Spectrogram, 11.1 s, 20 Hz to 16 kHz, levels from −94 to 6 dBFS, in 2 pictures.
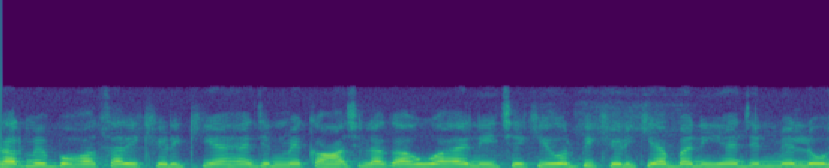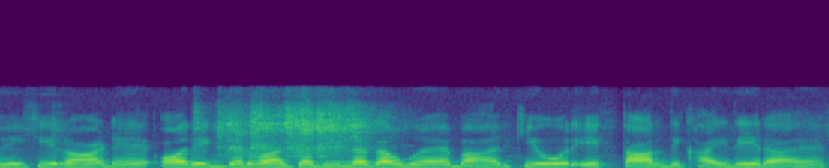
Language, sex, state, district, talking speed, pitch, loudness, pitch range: Hindi, female, Haryana, Jhajjar, 220 wpm, 240 Hz, -17 LUFS, 230-245 Hz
